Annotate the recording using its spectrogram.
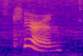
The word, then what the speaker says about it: Kieron: How's it spelled? – K I E R O N. – Yeah, Kieran.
